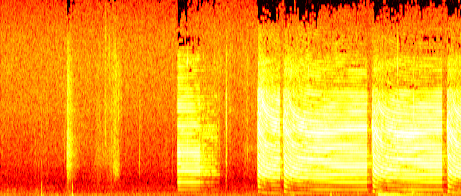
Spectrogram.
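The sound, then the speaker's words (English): An air horn sounds a short blast, then two long, loud, sustained blares with a brassy, buzzing tone that dips slightly in pitch at each start. No one speaks. “That was a weak horn.”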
